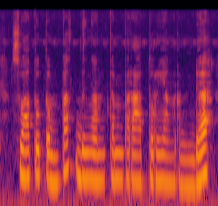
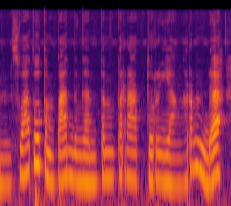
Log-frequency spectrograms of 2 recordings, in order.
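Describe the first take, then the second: No difference in how they are said.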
